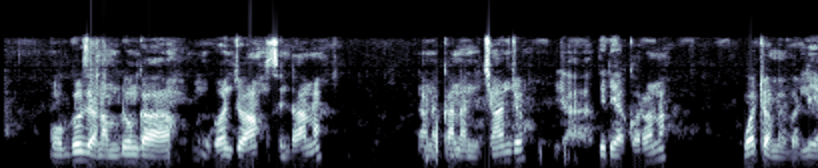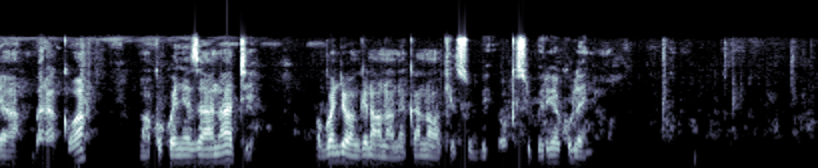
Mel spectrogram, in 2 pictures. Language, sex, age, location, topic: Swahili, male, 25-35, Kisumu, health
